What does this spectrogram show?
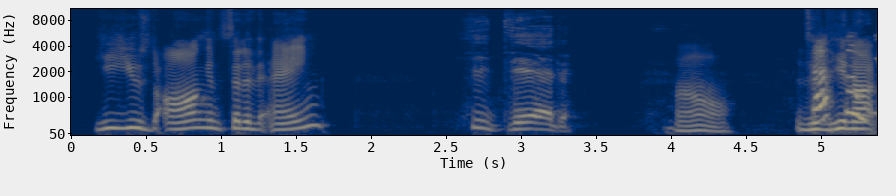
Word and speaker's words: Aang: Okay, so how do you say it? It's Aang? Aang, with a long A.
